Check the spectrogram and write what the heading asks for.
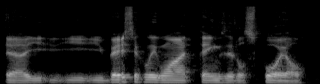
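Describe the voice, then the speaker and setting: A man's voice: sits low, steady tone, a little slow. A man speaking as a guest in a casual live Q&A, emphatic and to the point.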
